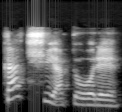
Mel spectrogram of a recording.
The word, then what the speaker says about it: cacciatore: Entonces, por eso, si se dan cuenta, yo no digo cacciatore, no, no, no, no, no, yo no estoy pues ahora sí pronunciando la I, estoy solo pronunciando la, A, si se dan cuenta,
